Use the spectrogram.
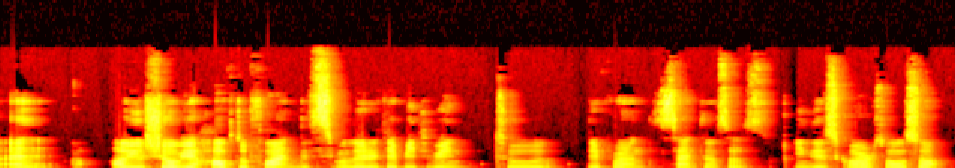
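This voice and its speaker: A man with a Turkish accent, a native Turkish speaker, teaching a course by walking through a software demo, with frequent fillers and halting restarts. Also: mid-range voice. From Turkey. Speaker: course instructor.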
